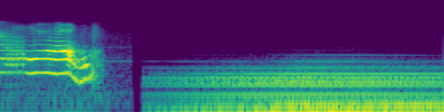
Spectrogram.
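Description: A cat's meow lasting about a second, its pitch dropping at the end, as part of the channel's logo sting. After a brief gap, a low, steady drone fades in.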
